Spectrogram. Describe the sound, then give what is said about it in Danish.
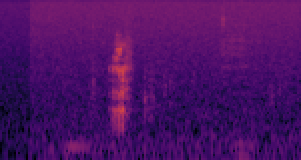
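A single short pig grunt, moderately loud, rises briefly over a low, steady background murmur. No one speaks. “århundrede, der vrimlede det med grise på Ambrun.”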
